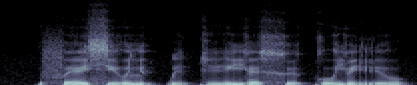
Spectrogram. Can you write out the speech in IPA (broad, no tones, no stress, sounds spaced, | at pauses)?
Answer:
f e sʲ u lʲ u k͡p i k i j e x y k u j y rʲ u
